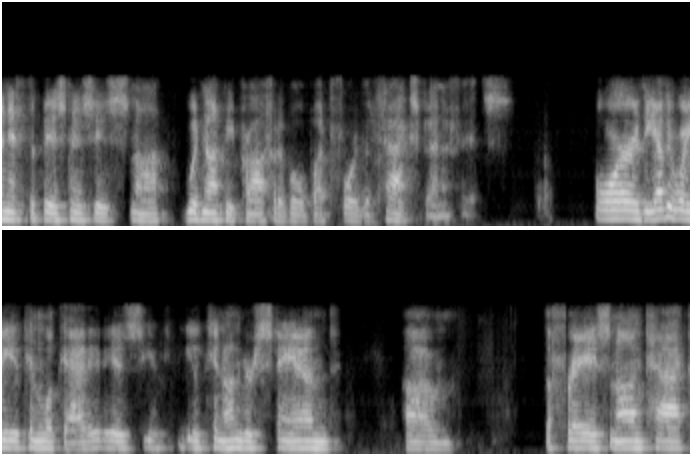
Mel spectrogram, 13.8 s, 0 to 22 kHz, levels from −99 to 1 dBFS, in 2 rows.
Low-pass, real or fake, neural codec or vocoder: 5.4 kHz; fake; codec, 16 kHz, 4 kbps, FreqCodec, smaller model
